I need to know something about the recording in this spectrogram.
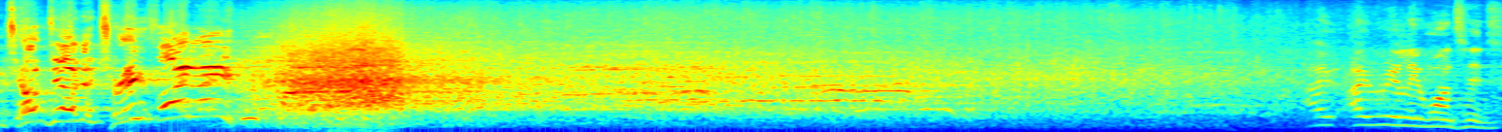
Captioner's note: laughter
